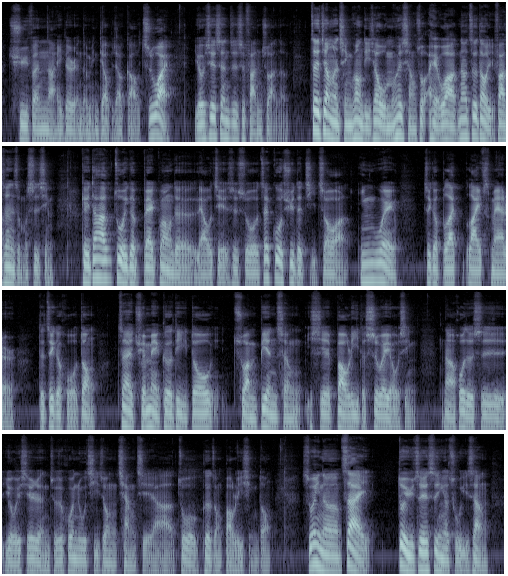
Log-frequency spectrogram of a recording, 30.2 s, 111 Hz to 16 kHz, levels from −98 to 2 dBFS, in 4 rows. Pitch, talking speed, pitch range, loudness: 100 Hz, 315 characters per minute, 90-110 Hz, -30 LUFS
